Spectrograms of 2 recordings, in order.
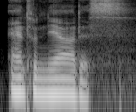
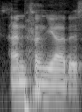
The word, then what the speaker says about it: Antoniades: Antoniades. There you go. You got it. Perfect. That's actually really helpful. Antoniades. Yeah. Antoniades. That's how it's pronounced.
